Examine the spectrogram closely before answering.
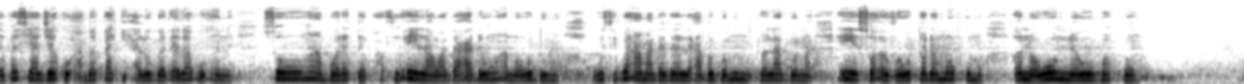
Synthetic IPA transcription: t̪ə˨ɸe˦si˨a˨d͡ʒɛ˦ko˦ʔa̰˨bɛ˦pa˦ki˨ʔa̰˨lo˦ɡ͡bɛ˨d̪a̰˦d̪a˦ɸo̰˦ɛ˨nɛ̃˨ | sɔ˦wo˦ɦã˦bɔ˦ɖɛ˦t̪ɛ˨ɸa˦fũ˦e˦jɛ˦la˨w̃ã˨d̪a˨ʔa˨ɖə˦wo˦ɦã̰˦nɔ̃˨wo˦d̪o˨mə̃˨wu˨si˨ɸɛ˦ʔa˨mã˨d̪ə˨d̪ə˦lə˨ʔa˨bə˦ɡ͡bɛ˨mũ˦mũ˨t̪ɾɔ˦la˦ɡ͡bɔ˨nã˨e˦jɛ˦sɔ˦ʔə˨və˨wo˦t̪ɔ˦ɖə˦mɔ̃˦ɸo˦mə̃˨ | hə˦nɔ̃˨wo˦nɛ̃˨wo˦ɡ͡bɔ˦k͡pɔ˦m

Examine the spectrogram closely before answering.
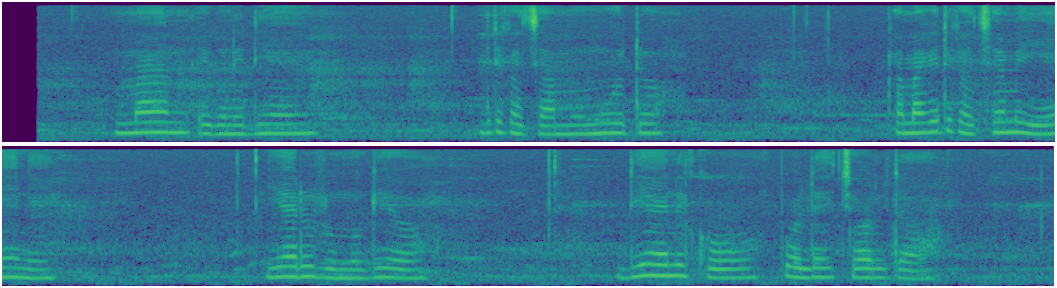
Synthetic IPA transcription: ma˦ne˨ɡo˨ni˨dje˦ŋ | ɡɪ˦tje˦ka˨t͡ʃa˨mːo˨mwo˦to˦ | ka˨ma˨ɡɪ˦tje˦ka˨t͡ʃɛ˦mi˦jɛ˨˦nɪ˨ | jɛ˦do˦ɾu˨mo˨ɡɪ˦ɔ˨ | dje˦ŋ˦ni˦kʰo˨po˦le˦t͡ʃɔ˦lta˨

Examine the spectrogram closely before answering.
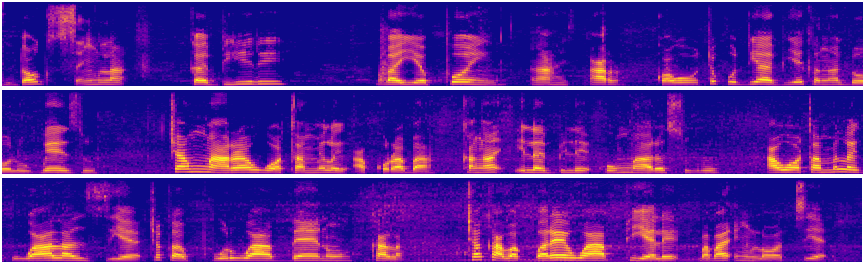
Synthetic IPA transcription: dɔ˦ɡsɪ˨˦ŋla˦ | ka˨biː˨˦ɾi˦ | ba˨jɛ˨pʰo˦i˨n | a˨ | a˨ɾ | kɔ˨ɡʊ˦t͡ʃɛ˦kʊ˨dɪ˦a˦˨bi˨˦e˦ka˨ŋa˦dɔː˨lʊ˨ɡ͡bɛː˦zu˦ | t͡ʃɛ˦ŋ͡maː˨ɾa˦wɔ˨ta˨mɪ˦lɪ˨ɡa̰˨kʊ˨ɾa˦ba˨ | ka˨ŋa˦ɪ̰˦la˦bi˨le˦kʰʊ˨˦ŋ͡maː˨ɾa˦su˦ɡɾu˦ | a˨wɔ˨ta˨mɪ˦lɪ˨ɡwaː˨˦la˨zɪ˨ɛ˦t͡ʃɛ˦ka˨pʰu˨o˦ɾɪ˦waː˦bɛː˦nʊ˦ka˦la˨t͡ʃɛ˦ka˨βa˨k͡pa˨ɾɛː˦waː˦pɪ˨ɛ˨lɪ˦ba˨ba˦ʔɪ˨ŋlɔː˨tʰɪ˦ɛ˨

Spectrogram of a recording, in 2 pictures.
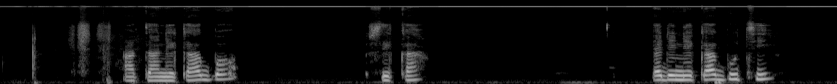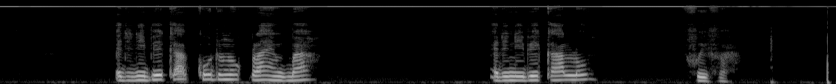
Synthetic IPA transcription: a˨t̪ã˨ne˨ka˨˦ɡ͡bɔ˦ | sɪ˨ka˦ | e˨ɖɪ˨ne˨ka˦ɡ͡bu˦t̪ʰi˦ | e˨dɪ˨ne˨be˦ka˦kʊ˦ɖʊ˦nʊ̃˦k͡pla˦ẽ˨ɡ͡ba˦ | e˨ɖɪ˨ne˨be˦ka˦lʊ˦ | fo˨e˨va˨

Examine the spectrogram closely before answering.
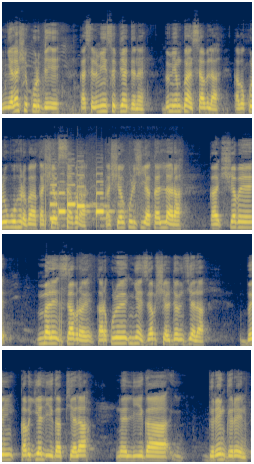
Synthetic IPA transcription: ɲɛ˨la˦ʃi˦kʊ˦ɾɨ˦bɪ˨ʔɪ˨ | ka˨sɨ˨lɨ˨miː˦n˦sɨ˦bɛ˦dɨ˨nɨ˨ | bɨ˦mi˦ŋ˦ɡ͡ba˦˨nsa˦bɨ˦la˨ | ka˨bɨ˨kʊ˦lwʊ˦ɦʊ˦ɾɨ˨ba˦ka˨ʃɛ˦bsa˦bɨ˦ɾa˨ka˨ʃɛ˦bkʊ˦lʒi˦ja˨ka˦la˨ɾa˨ | ka˨ʃɛ˦b | ma˦lɨ˦za˦bɨ˨ɾɨ˨ka˨ɾɨ˨kʊ˦lʊ˦ɲɛ˦za˦bʃɛ˨lɨ˦dɨ˦mvi˦ɛ˦la˨˦ | ka˨bɨ˦jɛ˦liː˨ɡa˨pi˨ɛ˨la˦ | nɨ˨liː˨ɡa˨ | ɡɨ˨ɾɪ˦ŋɡɨ˨ɾɪ˦˨n˨

